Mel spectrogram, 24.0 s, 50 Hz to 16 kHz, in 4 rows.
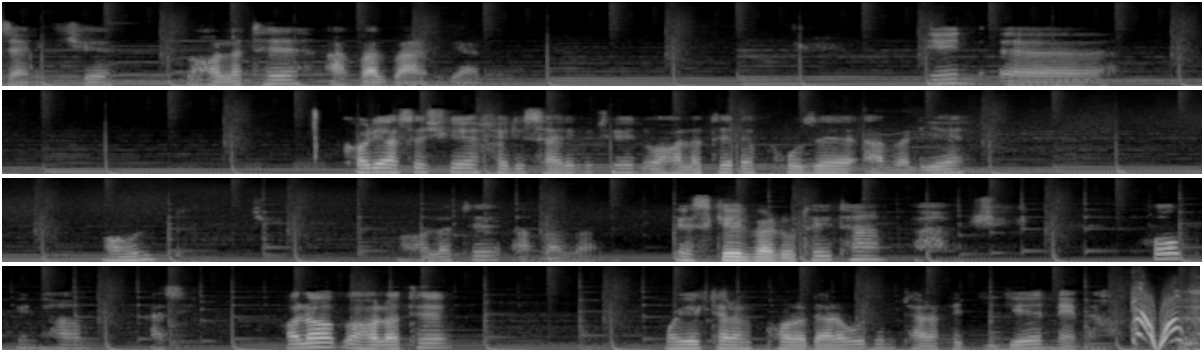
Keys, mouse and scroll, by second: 3.8 a, 6.2-9.4 middle drag, 9.4 click, 9.4 right click, 10.8 click, 11.2 middle click, 11.4 alt+g, 11.4 right click, 12.6 alt+g, 13.3-15.1 middle drag, 15.1 s, 15.5 r, 16.3-19.7 middle drag, 17.7 a, 20.7 KP_7.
